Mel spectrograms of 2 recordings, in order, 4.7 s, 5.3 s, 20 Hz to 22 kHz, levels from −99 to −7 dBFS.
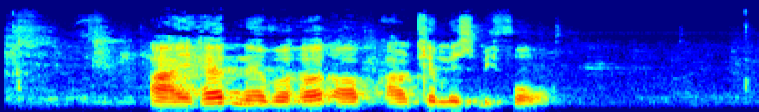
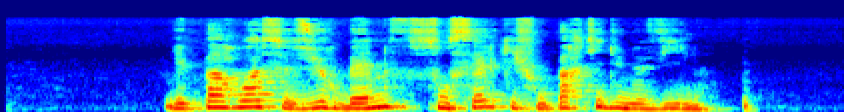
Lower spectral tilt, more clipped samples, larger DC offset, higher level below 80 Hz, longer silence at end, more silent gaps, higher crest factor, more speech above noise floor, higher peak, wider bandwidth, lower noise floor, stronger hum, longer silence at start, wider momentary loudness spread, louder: second, -1 dB/octave vs -6 dB/octave; neither; neither; second, -80 dBFS vs -62 dBFS; first, 1.35 s vs 0.6 s; neither; first, 22 dB vs 16 dB; about the same, 47 dB vs 49 dB; about the same, -4 dBFS vs -6 dBFS; first, 13 kHz vs 11.5 kHz; about the same, -70 dBFS vs -70 dBFS; neither; second, 0.05 s vs 1.05 s; about the same, 12 LU vs 11 LU; second, -24 LUFS vs -21 LUFS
